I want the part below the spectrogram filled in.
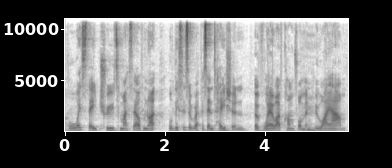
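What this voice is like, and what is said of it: East End London accent. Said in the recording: “I'm from the East End of London... the comments that I was getting about my accent”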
